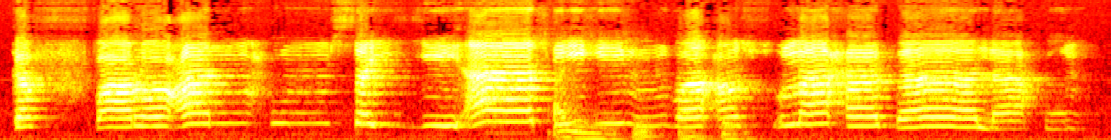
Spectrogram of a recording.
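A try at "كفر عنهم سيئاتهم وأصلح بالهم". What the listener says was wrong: Oke, mantap. Mantap, bagus banget, Pak.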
